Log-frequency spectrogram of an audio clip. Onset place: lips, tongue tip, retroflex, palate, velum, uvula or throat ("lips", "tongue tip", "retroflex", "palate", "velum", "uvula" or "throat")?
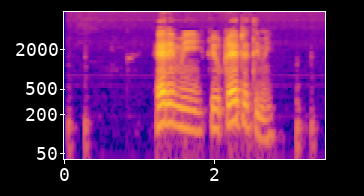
throat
